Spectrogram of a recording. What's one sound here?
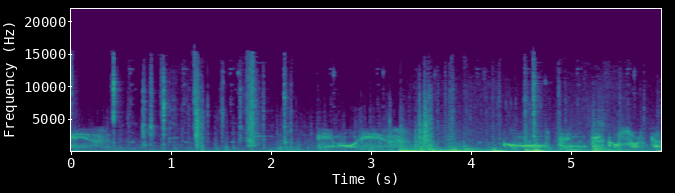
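A pistol clicks as it is handled.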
